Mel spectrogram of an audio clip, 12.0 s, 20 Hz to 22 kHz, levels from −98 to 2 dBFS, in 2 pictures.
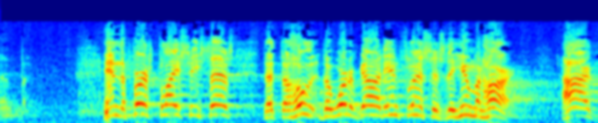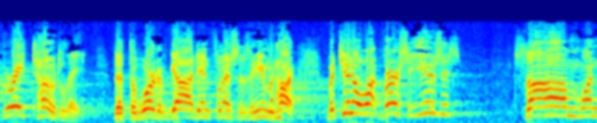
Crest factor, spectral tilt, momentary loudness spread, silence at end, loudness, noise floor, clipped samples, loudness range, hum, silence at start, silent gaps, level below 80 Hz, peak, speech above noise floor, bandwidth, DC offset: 16 dB; -3 dB/octave; 9 LU; 0 s; -16 LUFS; -54 dBFS; under 0.1%; 2 LU; none; 0 s; none; -60 dBFS; -2 dBFS; 37 dB; 11 kHz; under 0.1%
